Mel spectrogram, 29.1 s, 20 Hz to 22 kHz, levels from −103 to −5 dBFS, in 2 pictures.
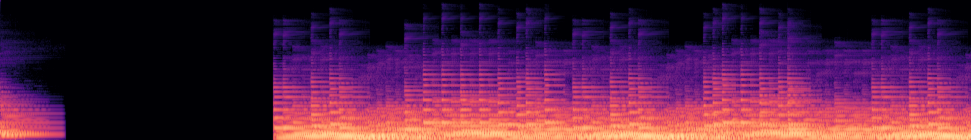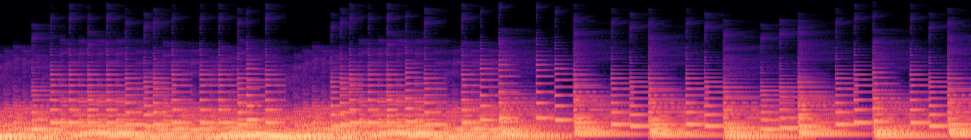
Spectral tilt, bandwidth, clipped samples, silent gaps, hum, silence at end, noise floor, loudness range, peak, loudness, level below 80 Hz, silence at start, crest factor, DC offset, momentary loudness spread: -10.5 dB/octave; 5.4 kHz; under 0.1%; 0.97-4.09 s; none; 0 s; under -90 dBFS; 4 LU; -8 dBFS; -21 LUFS; -28 dBFS; 0 s; 12 dB; under 0.1%; 8 LU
